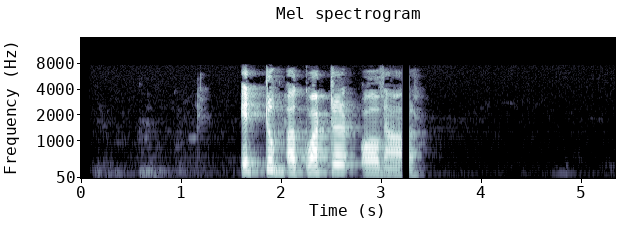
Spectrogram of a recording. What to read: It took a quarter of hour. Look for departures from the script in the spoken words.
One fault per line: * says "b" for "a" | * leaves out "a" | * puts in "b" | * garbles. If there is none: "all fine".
all fine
